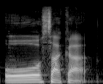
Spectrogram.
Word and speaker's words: 大阪: So we have 私, I, wa, the topic particle, meaning that we're talking about 私, I, Osaka, the city Osaka, which in Japanese we pronounce with a long O at the beginning. Osaka.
